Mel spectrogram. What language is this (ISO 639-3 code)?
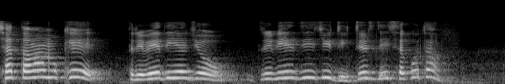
snd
